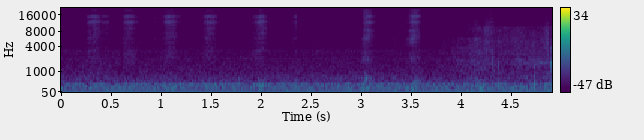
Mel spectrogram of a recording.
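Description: A pen scratches across fabric as an embroidery petal outline is drawn, soft repeated strokes close and quiet over a steady low hum, with no talking.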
